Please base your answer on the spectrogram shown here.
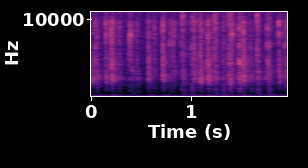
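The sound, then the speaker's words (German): Someone types a short message on a computer keyboard: many rapid, light key clicks in an uneven flurry over a low steady hum. “Warte mal, ich, schreib, ja. ich muss dem Tobi mal ganz kurz schreiben.”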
